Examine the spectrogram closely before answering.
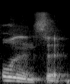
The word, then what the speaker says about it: Odense: Anyway, so back to So that's Odense, and that's how it's said in modern Danish.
